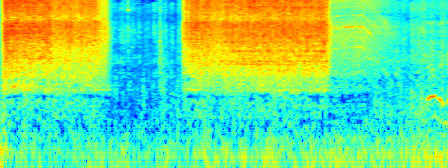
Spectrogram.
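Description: Ratchet from a socket set clicking in rapid steady bursts, close and loud, with two long runs separated by a brief pause and a quieter stretch after.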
